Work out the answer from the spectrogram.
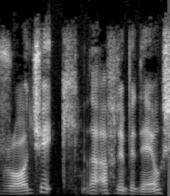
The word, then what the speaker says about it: Rogic: You say the hard G. Rogic. It's not Rogic that everybody else says.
